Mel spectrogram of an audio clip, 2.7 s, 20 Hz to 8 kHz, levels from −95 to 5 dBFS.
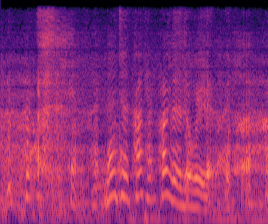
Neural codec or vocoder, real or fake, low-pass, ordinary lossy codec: codec, 16 kHz, 1 kbps, FunCodec, trained on Chinese and English, 50 frames a second; fake; 7.2 kHz; none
